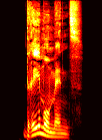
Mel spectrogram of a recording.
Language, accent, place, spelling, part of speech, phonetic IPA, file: German, Germany, Berlin, Drehmoments, noun, [ˈdʁeːmoˌmɛnt͡s], De-Drehmoments.ogg
- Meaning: genitive singular of Drehmoment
